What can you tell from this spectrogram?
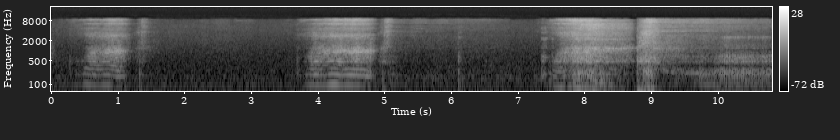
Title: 🐽 本日のイビキ / Snoring Sleep Sound 2025/03/21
